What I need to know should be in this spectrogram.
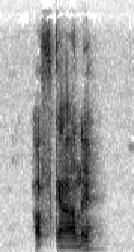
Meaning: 1. Afghan (person from Afghanistan or of Pashtun descent) 2. synonym of Afghanischer Windhund 3. synonym of Schwarzer Afghane (type of hashish)
- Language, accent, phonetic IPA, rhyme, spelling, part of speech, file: German, Austria, [afˈɡaːnə], -aːnə, Afghane, noun, De-at-Afghane.ogg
